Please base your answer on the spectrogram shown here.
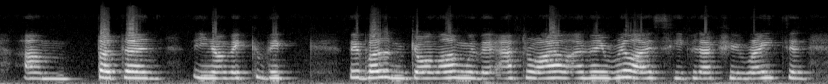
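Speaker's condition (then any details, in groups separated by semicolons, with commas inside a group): Cerebral palsy, mild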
